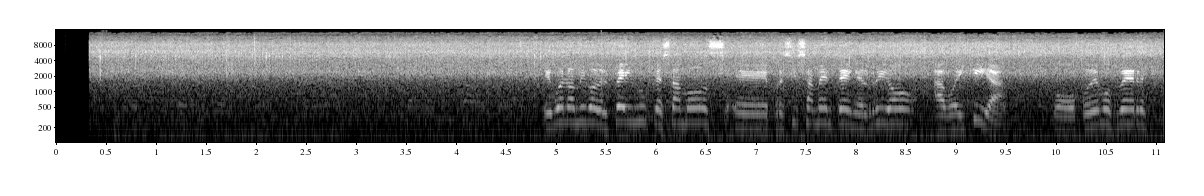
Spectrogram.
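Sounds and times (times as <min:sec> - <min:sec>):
heavy rain on a river: 0:00.4 - 0:11.0.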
